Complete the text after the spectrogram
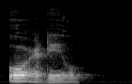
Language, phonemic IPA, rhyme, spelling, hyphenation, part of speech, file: Dutch, /ˈoːr.deːl/, -oːrdeːl, oordeel, oor‧deel, noun / verb, Nl-oordeel.ogg
- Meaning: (noun) 1. opinion, judgement (conclusion of an act of deciding) 2. judgment, verdict, decision, sentence (legal conclusion in a court of law)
